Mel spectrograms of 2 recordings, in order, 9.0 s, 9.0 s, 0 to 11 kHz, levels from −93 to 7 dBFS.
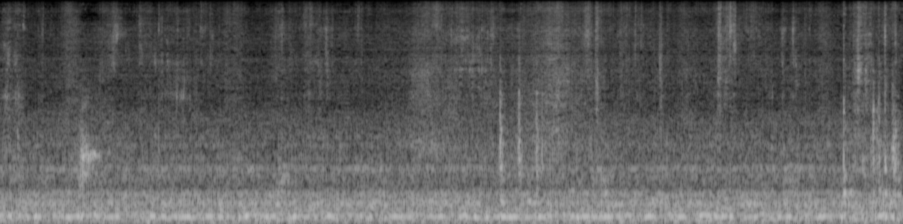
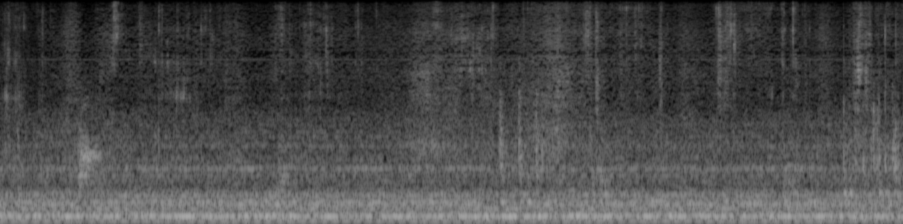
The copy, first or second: first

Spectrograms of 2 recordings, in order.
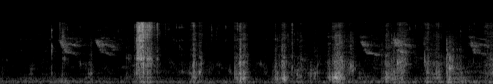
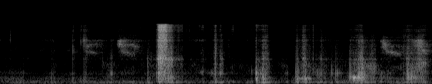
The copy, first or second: second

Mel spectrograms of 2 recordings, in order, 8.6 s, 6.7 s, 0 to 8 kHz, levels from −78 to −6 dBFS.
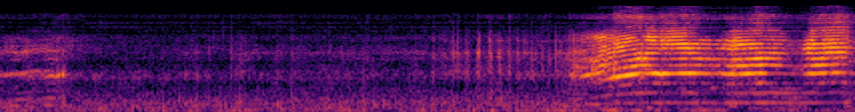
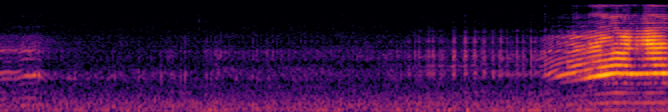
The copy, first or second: first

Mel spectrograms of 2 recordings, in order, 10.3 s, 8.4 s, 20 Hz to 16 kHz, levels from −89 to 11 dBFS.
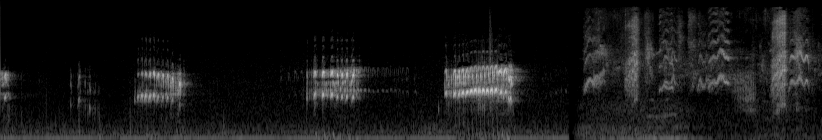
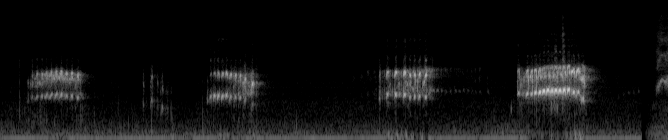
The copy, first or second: second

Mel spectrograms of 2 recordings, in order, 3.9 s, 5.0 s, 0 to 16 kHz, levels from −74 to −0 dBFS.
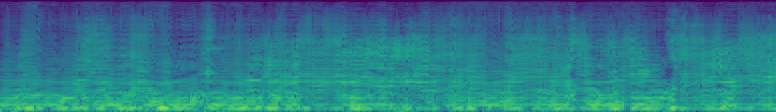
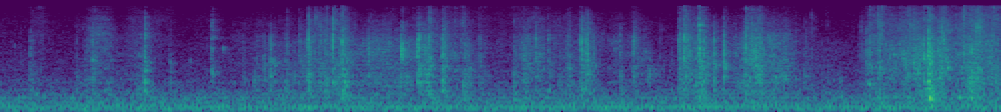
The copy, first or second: first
